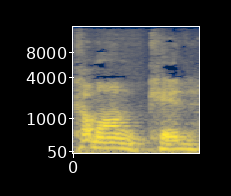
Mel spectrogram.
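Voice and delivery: put-on Forest regional accent. Retelling how Bumps came up and led him off, imitating Bumps's Forest accent. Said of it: "in his typical Forest accent".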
